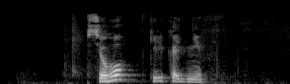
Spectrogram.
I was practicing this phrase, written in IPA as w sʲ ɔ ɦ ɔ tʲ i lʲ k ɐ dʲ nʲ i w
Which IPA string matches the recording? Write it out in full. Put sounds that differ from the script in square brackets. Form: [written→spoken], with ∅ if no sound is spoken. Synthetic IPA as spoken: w sʲ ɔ ɦ ɔ [tʲ→kʲ] i lʲ k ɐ dʲ nʲ i w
